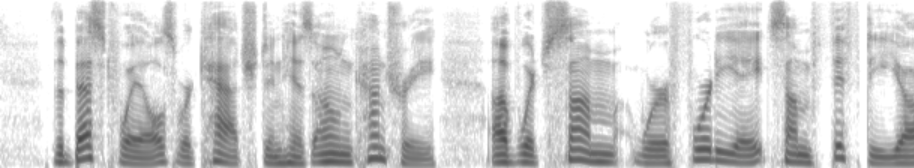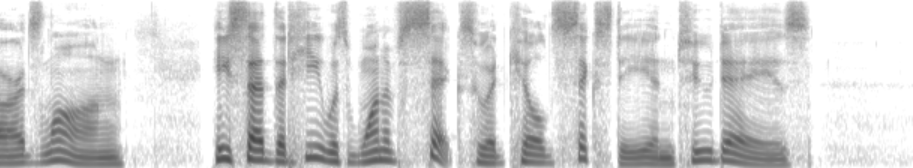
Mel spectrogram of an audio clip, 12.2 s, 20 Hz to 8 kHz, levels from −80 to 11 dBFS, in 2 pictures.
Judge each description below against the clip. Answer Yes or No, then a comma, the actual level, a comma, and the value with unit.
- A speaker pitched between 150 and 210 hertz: No, low, 130 Hz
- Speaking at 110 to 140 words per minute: No, average, 165 wpm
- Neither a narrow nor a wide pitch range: No, wide, 5.7 semitones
